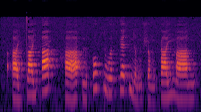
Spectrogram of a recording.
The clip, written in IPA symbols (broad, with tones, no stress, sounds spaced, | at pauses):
ʔ a˨˩ j t̪ a˧ j h a˦˥ k̚ | h aː˨˩˦ ʔ ɨ˨˩ h o˦˥ k̚ ɗ u˧ ə̯ k ɛ˦˥ t̚ ɲ ə˨˩˦ ŋ ʂ ə˨˩ m k a˧˥ j m a˧ n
